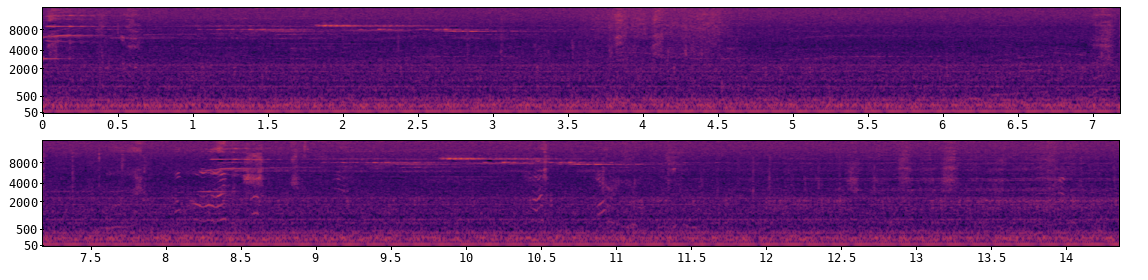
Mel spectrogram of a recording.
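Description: Steady low hum throughout, with faint high-pitched chirping glides about two seconds in and again around eight to ten seconds in.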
